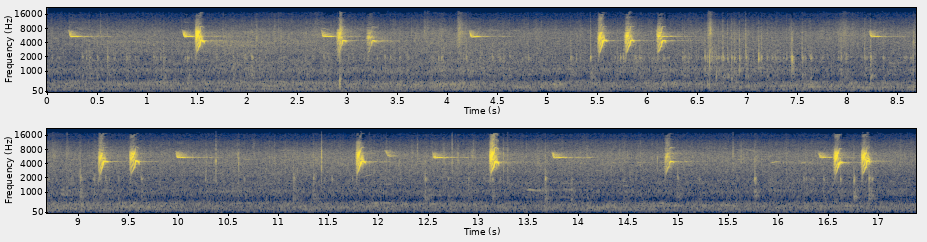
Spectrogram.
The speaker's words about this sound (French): Là c'est le ping ping, c'est un pinson des arbres. Et derrière un grimpeau du jardin.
